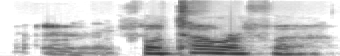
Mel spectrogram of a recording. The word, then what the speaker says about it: photographer: Where's the stress now? Photographer. Photographer. Yeah.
